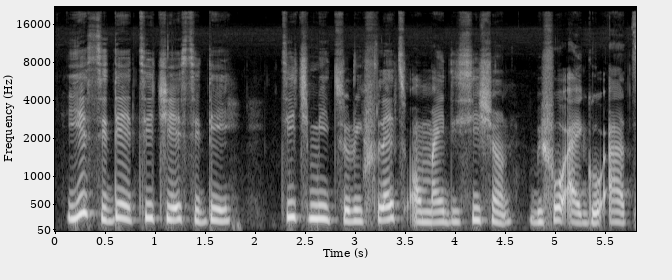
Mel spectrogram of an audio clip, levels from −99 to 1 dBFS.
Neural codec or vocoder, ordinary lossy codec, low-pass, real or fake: none; none; none; real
